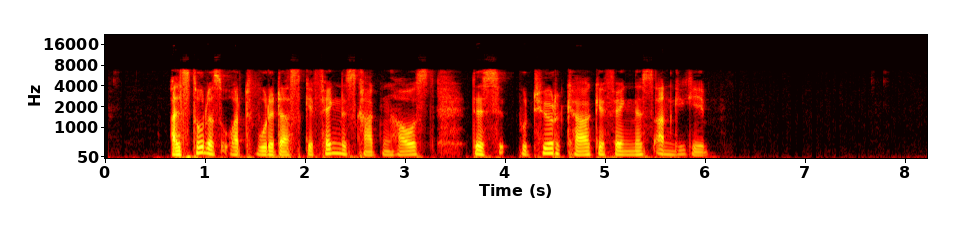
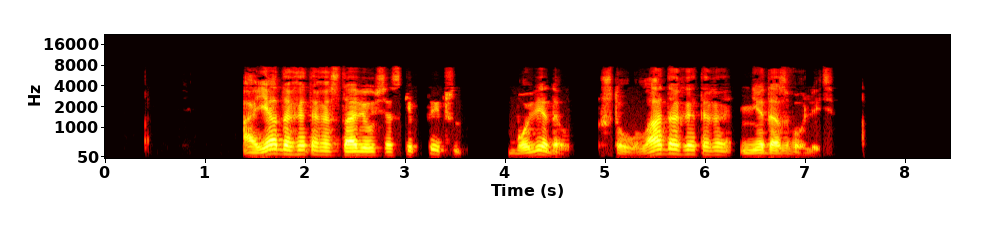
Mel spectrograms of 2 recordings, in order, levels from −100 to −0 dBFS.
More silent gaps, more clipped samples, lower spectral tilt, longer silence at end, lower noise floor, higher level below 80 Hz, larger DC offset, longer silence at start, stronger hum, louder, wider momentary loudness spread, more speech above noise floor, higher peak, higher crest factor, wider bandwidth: neither; neither; about the same, -5 dB/octave vs -4.5 dB/octave; first, 2.2 s vs 1.2 s; first, -77 dBFS vs -56 dBFS; first, -52 dBFS vs -72 dBFS; neither; second, 0.65 s vs 1.4 s; neither; second, -28 LUFS vs -20 LUFS; second, 12 LU vs 18 LU; first, 49 dB vs 37 dB; second, -4 dBFS vs 0 dBFS; first, 26 dB vs 20 dB; about the same, 7.4 kHz vs 7.8 kHz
